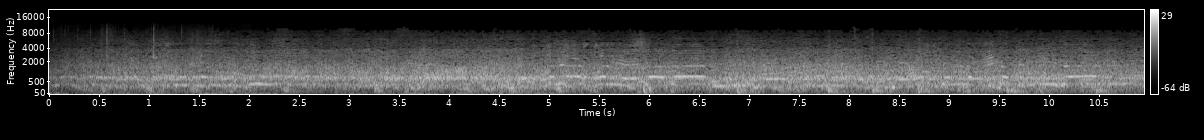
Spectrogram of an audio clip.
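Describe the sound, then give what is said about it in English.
A large, angry crowd shouts and chants outdoors in Tahrir Square in Cairo, protesting that President Mubarak will not step down; a dense roar of many voices stays loud and steady throughout, with occasional sharper cries rising above the din. “Angry crowds protesting in Tahrir Square in Cairo.”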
